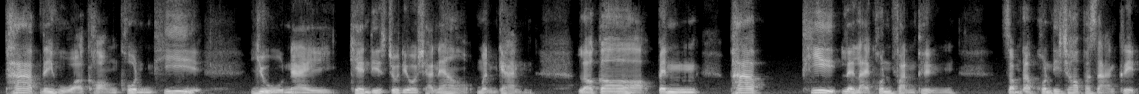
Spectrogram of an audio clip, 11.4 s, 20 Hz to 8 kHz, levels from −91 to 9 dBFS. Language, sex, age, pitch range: Thai, male, 20-39, 105-140 Hz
